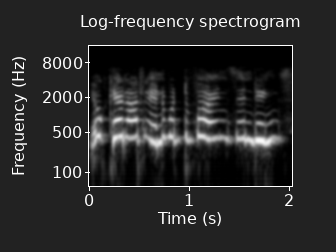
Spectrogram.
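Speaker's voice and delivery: very loud, very high, booming proclamation. Voicing Fate as it manifests fully in the story: voice of Fate. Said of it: "I'll be Fate".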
